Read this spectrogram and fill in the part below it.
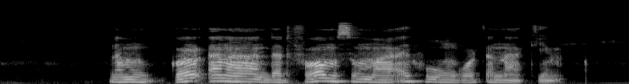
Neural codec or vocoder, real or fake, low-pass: codec, 16 kHz, 16 kbps, FreqCodec, smaller model; fake; 7.2 kHz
